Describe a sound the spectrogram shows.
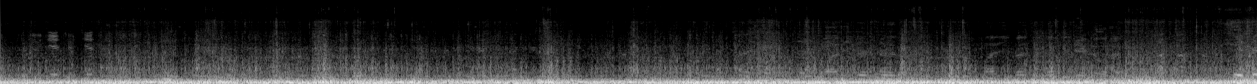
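A vehicle rumbles steadily along a dirt road.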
